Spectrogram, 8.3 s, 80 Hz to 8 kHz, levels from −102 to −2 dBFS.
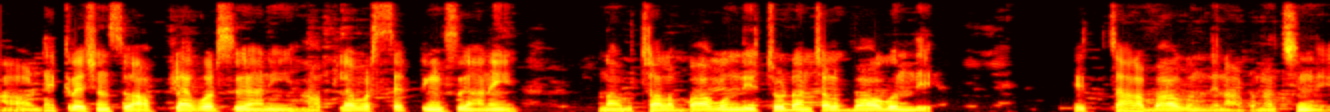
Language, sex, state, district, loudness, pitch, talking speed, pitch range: Telugu, male, Andhra Pradesh, Guntur, -18 LUFS, 120 Hz, 135 wpm, 115-125 Hz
